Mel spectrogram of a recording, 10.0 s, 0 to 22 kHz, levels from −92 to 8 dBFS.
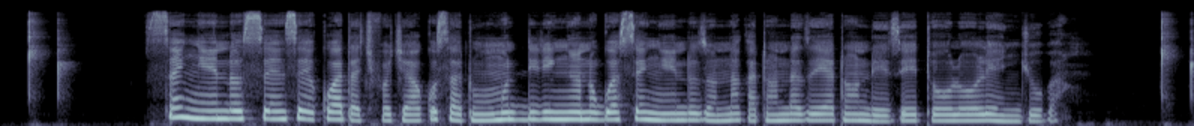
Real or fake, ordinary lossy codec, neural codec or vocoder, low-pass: real; none; none; 14.4 kHz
